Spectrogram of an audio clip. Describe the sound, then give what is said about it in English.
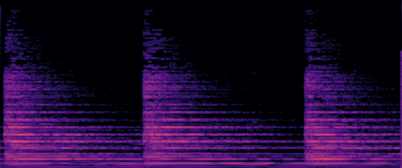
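A bright, resonant bell strikes three times at a steady pace, each ringing tone sustaining and overlapping into the next. It is clear and prominent, with no voices. “Can you add in this sound effect for me? Because I would like for you to add in ding dong”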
